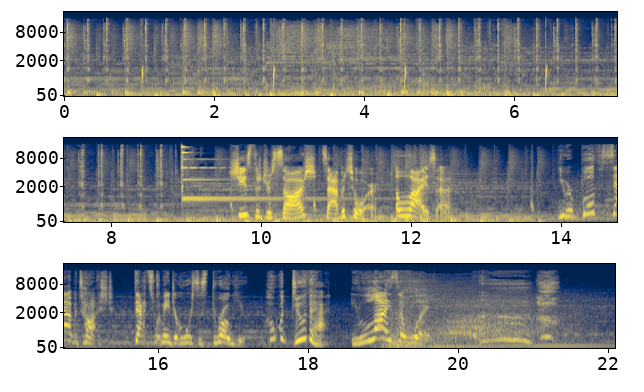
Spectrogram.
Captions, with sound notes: [pop] [pop] [pop] [pop] [timer rings] She's the dressage saboteur, Eliza. You were both sabotaged! That's what made your horses throw you. Who would do that? Eliza would! [crowd gasps]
